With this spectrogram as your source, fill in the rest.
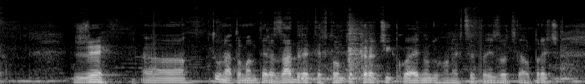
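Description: At 1.53–1.55 s and 4.79–4.81 s, chunks out of order: a 10 ms chunk plays one slot late, swapping its position with its neighbour, causing a brief jumbled moment.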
